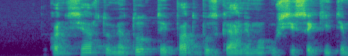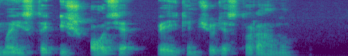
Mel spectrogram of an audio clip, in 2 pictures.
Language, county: Lithuanian, Utena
